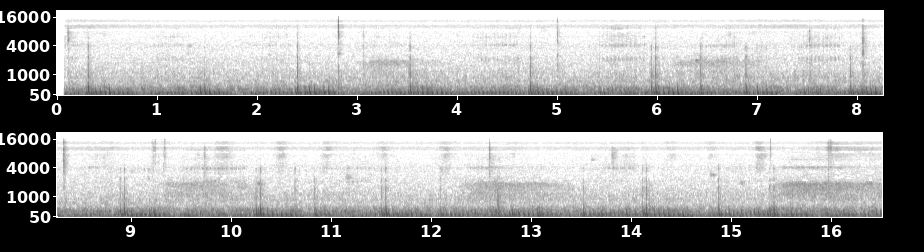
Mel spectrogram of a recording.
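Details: Domestic cat purring, a mother cat's purr set beside her son's for comparison; steady low rumbling pulses run throughout, close and soft, over faint background hiss and occasional light clicks.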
